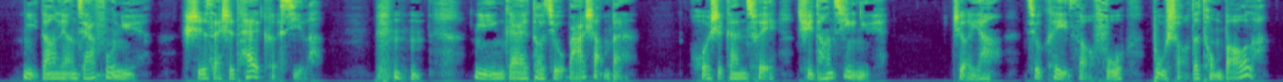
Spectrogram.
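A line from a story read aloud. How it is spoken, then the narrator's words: Mocking, tsk-tsking. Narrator (Chinese): 排骨的取笑并未停止，他啧啧赞叹着，说道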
